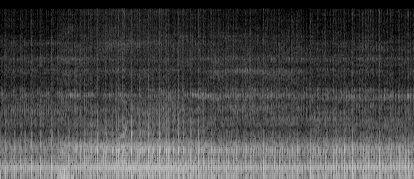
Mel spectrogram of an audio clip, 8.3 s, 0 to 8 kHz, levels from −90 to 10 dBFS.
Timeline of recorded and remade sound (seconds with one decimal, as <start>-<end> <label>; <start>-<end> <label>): 0.0-0.5 remade; 0.5-1.5 recorded; 1.5-5.4 remade; 5.4-8.3 recorded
